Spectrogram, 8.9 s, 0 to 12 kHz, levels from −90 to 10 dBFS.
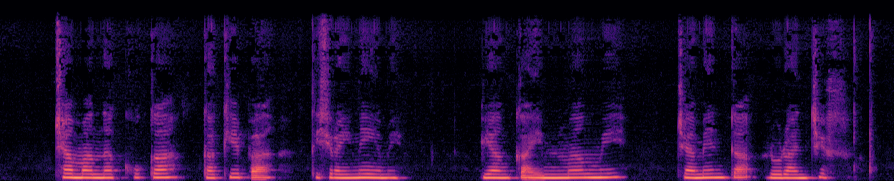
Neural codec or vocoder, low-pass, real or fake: codec, 24 kHz, 0.9 kbps, WavTokenizer, medium speech release version 2; 10.8 kHz; fake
